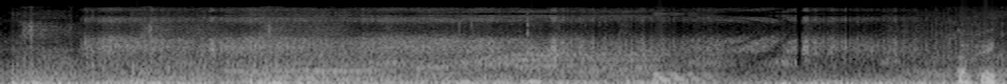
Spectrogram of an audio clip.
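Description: Gunshots and explosions from a video game fire in quick bursts.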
